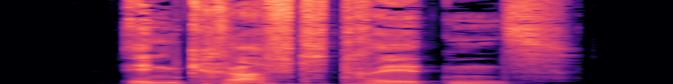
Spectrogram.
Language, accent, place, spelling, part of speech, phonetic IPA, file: German, Germany, Berlin, Inkrafttretens, noun, [ɪnˈkʁaftˌtʁeːtn̩s], De-Inkrafttretens.ogg
- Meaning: genitive singular of Inkrafttreten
